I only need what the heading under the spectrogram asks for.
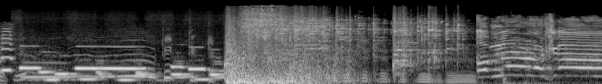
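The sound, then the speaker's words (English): A car crashes into a wall, a sound effect standing for the Trump clown car: a loud, sudden smash with shattering glass bursts in after bright whistling, honking tones, lasting about a second and a half before the tones return. “We have to start every show in which we're talking about Trump with the Trump clown car crashing into a wall.”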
